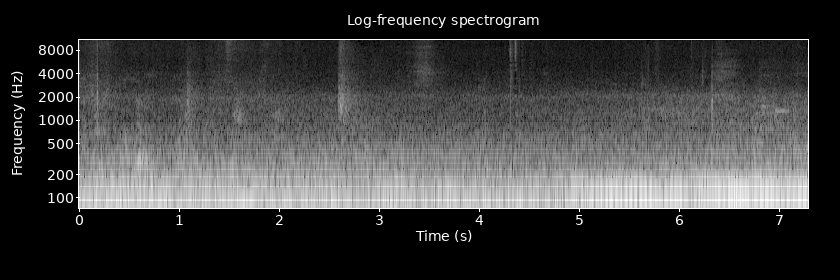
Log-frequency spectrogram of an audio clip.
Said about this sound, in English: And this train coming through right now, I've got to find a way to forgive that train for making all this noise.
